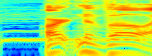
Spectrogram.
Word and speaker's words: Art Nouveau: Art Nouveau, I think, is how you pronounce it.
